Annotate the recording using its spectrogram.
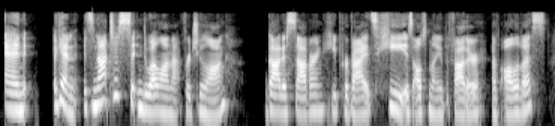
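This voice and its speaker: A woman co-hosting a casual podcast speaks earnestly and reflectively, using many fillers, emotional and close to tears. Her voice is medium-pitched, a bit bright, and fairly quick.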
